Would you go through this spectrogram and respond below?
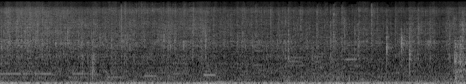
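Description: Rack of lamb sizzles and fries steadily in a hot pan, a dense, even crackle holding at a constant level from start to finish with no talking.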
